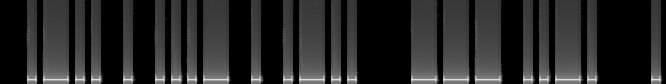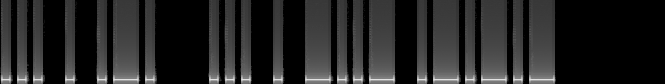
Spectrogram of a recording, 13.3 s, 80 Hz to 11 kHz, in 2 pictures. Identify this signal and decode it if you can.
Morse code, heard as a keyed tone, about 15 wpm, 700 Hz. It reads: LEVEL OF HER SEX.
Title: Sentences from Top 1600 Words 15wpm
